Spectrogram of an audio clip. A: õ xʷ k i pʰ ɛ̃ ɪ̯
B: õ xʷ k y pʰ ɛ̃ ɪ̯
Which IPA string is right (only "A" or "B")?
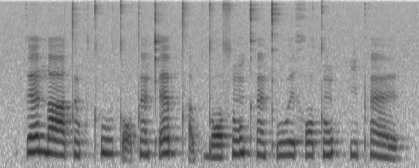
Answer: A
